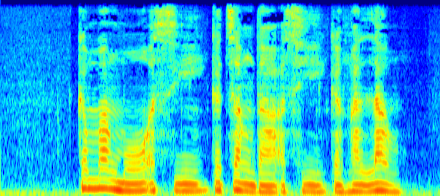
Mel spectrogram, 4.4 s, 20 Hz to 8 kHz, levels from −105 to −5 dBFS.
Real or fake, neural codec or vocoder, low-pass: real; none; 7.2 kHz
